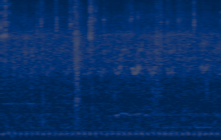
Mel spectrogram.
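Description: A small engine running steadily, heard faintly as a fast, even low putter, with a few light clicks over it.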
